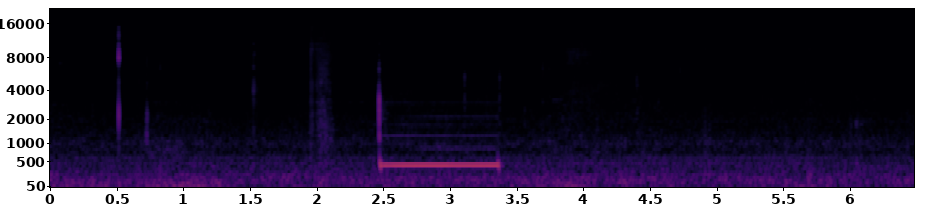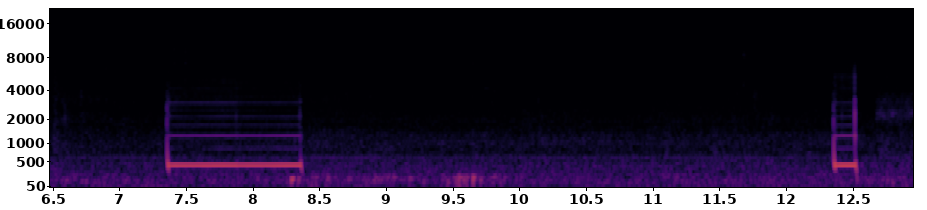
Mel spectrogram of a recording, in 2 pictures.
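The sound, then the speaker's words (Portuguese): Ringback tone of an outgoing telephone call ringing out: two steady, mid-pitched tone bursts of about a second each, spaced roughly five seconds apart, then a clipped third burst at the end, over faint background hiss. “Eu vou tentar ligar no Minato, vai? Vamos. Tenta ligar lá direto o Minato”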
